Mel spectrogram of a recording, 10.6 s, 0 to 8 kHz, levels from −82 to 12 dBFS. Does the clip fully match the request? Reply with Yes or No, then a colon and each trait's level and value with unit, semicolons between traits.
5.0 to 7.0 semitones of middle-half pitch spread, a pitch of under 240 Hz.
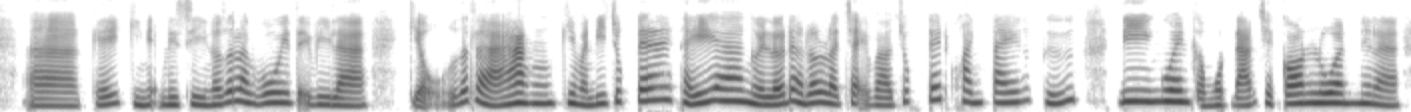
No: wide, 5.4 semitones; very high, 250 Hz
